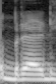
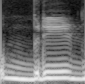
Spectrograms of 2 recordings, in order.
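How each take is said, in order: First: ब्रेड with an open e, "bred"; correct pronunciation. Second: ब्रीड with a long ee, "breed"; long-vowel mistake "breed"; wrong pronunciation. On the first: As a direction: say ब्रेड to rhyme with red. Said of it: "ब्रेड ही पढ़ेंगे". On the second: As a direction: misread ब्रीड to rhyme with need. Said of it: "इसको ब्रीड नहीं पढ़ेंगे". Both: Shown as a demonstration.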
